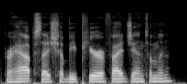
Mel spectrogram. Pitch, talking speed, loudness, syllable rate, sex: 130 Hz, 190 wpm, -16 LUFS, 6.5 syllables/s, male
